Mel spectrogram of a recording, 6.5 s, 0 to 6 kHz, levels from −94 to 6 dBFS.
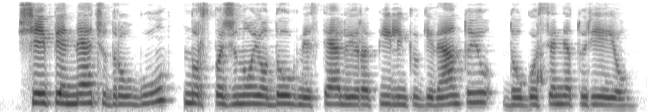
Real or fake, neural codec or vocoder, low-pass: real; none; 5.4 kHz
